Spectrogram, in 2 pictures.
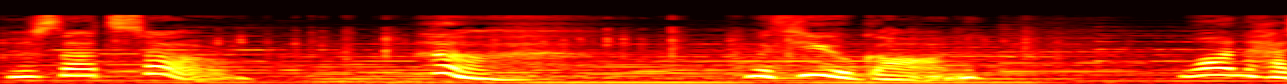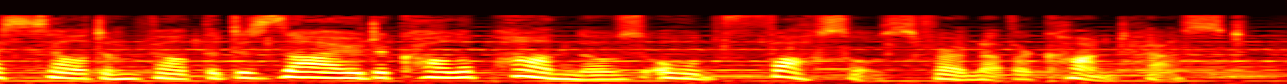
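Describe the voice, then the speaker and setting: A woman plays an ancient crane spirit who talks of herself as "one", pompous and grand in old-fashioned phrasing. Her voice swoops up and down with lively inflection, with soft game music behind. She sounds lofty and sure of her own brilliance. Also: mid-range voice, unhurried, natural voice. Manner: archaic and formal, refers to herself as "one", pompous. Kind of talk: game cutscene dialogue.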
